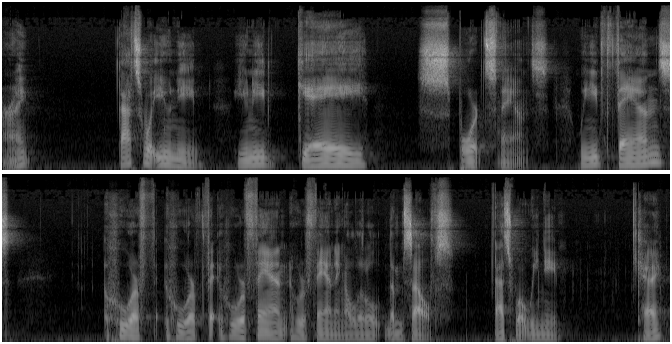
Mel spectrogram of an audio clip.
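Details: Stuttering in an adult man, a comedian known for his stutter, with audible word repetitions.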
